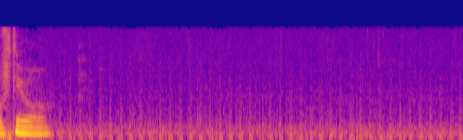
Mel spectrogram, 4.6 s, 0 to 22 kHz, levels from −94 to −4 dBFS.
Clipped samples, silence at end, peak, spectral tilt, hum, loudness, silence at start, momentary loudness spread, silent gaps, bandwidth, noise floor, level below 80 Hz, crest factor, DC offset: under 0.1%; 0 s; -8 dBFS; -6.5 dB/octave; none; -24 LUFS; 0 s; 24 LU; none; 10.5 kHz; -47 dBFS; -50 dBFS; 24 dB; under 0.1%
